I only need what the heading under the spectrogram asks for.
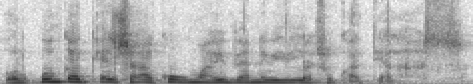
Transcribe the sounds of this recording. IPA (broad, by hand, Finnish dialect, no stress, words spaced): ol kuiŋkɑ kesæ kuːmɑ hyʋːæː ni ʋilːɑsukɑt jɑlɑsːɑ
